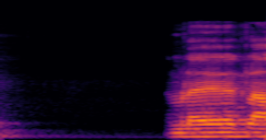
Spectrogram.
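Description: About a second of dead silence, then a man's voice resumes speaking about a second and a quarter in.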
